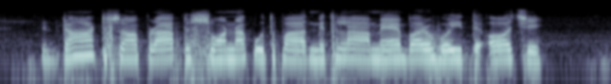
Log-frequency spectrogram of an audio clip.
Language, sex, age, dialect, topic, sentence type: Maithili, female, 46-50, Southern/Standard, agriculture, statement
